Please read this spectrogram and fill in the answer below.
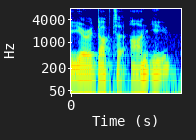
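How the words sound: The voice rises at the end of the tag. The speaker is less certain of the information. "we have an up intonation"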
